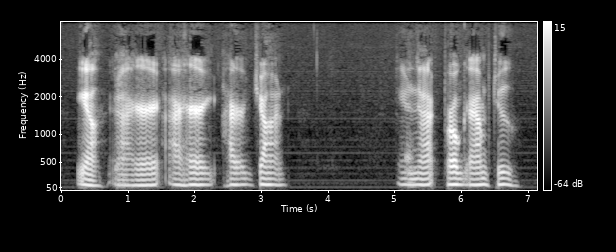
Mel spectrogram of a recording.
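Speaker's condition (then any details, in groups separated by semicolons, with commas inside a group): ALS; diagnosed about two years ago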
